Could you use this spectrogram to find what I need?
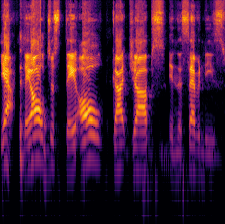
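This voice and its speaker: Speaking at a fairly slow pace, a man uses a bright, sharp tone with an American accent. The sound is dry and close with no echo, in a very clean recording against a silent background. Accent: Midwest with a touch of northeastern US. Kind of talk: casual chat.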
